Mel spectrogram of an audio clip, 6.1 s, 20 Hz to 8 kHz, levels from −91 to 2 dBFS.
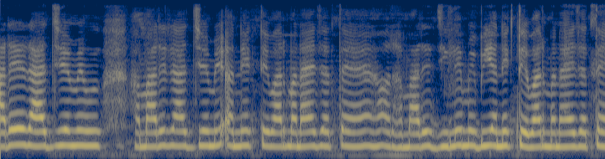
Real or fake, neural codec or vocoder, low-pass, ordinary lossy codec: real; none; 7.2 kHz; none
